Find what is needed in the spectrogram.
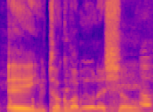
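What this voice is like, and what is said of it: Put-on deep voice. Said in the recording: “it's a deep voice.”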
